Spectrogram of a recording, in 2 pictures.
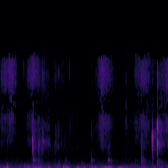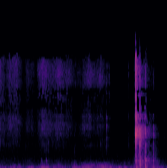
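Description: Faint crinkling and small clicks of a foil saline sachet being handled and tipped over a nasal-irrigation bottle, with a louder crinkle about six seconds in as the sachet is squeezed to empty it.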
